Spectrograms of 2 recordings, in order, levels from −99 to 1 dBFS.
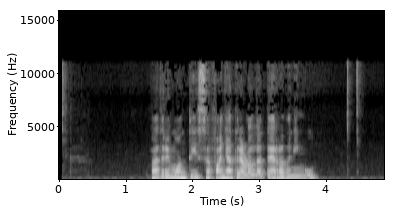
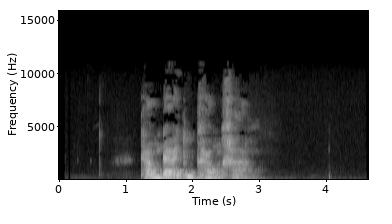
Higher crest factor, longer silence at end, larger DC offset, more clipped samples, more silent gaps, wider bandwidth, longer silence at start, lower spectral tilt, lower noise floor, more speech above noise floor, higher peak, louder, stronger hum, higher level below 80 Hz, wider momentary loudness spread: about the same, 18 dB vs 20 dB; second, 1 s vs 1.7 s; neither; neither; neither; about the same, 11.5 kHz vs 10.5 kHz; first, 1.4 s vs 1.2 s; about the same, -5 dB/octave vs -5.5 dB/octave; second, -65 dBFS vs -74 dBFS; second, 41 dB vs 46 dB; first, -8 dBFS vs -12 dBFS; first, -25 LUFS vs -29 LUFS; neither; first, -62 dBFS vs -84 dBFS; first, 22 LU vs 16 LU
